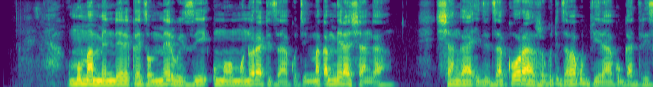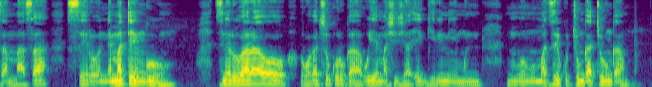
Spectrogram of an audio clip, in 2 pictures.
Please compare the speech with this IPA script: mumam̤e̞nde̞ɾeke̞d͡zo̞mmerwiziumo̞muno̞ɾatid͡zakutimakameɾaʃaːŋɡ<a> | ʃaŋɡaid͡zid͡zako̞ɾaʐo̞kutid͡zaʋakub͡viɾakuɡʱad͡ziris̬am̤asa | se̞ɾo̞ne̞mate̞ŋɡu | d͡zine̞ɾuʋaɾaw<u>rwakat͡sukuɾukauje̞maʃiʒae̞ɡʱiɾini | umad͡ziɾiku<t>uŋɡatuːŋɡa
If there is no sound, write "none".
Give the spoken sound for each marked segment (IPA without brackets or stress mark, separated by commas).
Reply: a, o, t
